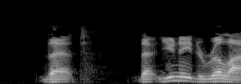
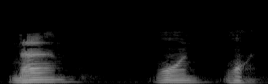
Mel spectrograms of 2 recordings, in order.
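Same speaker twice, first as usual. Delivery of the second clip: quiet retold call; 5 semitones lower, 10 dB quieter, much slower than usual. Retells woman's emergency call.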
